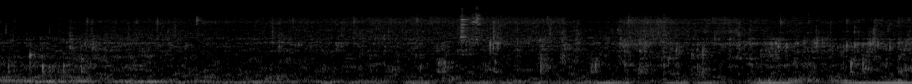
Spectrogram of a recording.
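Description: Puri dough discs deep-frying in a pan of hot oil: a steady crackling sizzle with scattered small pops, as more raw discs are slipped into the oil.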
